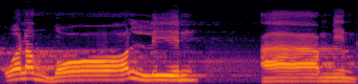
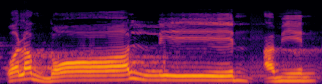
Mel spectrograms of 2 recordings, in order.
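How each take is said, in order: First: A short pause comes before the second word. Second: The two words run together without a pause. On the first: The speaker calls it right. "Jeda sebentar, setelah itu uh, umpama waladhdallin amin" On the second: The speaker calls it wrong. "Jadi bukan waladhdallin amin"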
